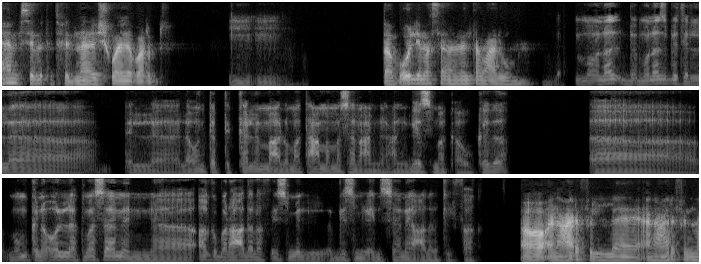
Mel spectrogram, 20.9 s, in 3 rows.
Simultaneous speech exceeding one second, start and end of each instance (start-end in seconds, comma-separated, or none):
none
